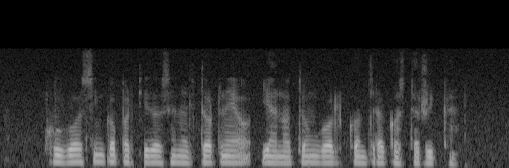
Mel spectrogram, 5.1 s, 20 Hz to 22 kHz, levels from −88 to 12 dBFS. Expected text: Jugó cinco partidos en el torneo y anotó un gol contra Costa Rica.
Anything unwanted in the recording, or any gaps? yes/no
yes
